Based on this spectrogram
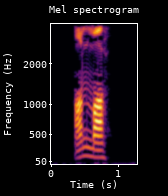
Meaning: immortal
- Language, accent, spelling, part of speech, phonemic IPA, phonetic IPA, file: Armenian, Eastern Armenian, անմահ, adjective, /ɑnˈmɑh/, [ɑnmɑ́h], Hy-անմահ.ogg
